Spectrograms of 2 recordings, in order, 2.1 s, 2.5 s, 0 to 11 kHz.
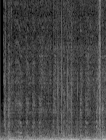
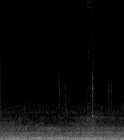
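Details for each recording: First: Car after an engine swap with the fuel light blinking and 75% fuel: the starter cranks steadily but the engine won't fire; fuel pump wiring was checked and pressure is 56 psi, and when it starts it runs badly and stalls. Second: Car after engine swap that cranked but wouldn't start, fixed by replacing the faulty fuel level sensor from a junkyard: now running with fuel gauge showing full and temperature good, quiet steady idle with no knocks or misses.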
